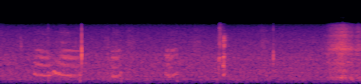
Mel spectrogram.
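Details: Three-week-old kittens, a litter of four from the cat Krampus, playing together indoors at night; a wavering harmonic mew followed by two shorter faint mews, with clicks and scuffles of play throughout.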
